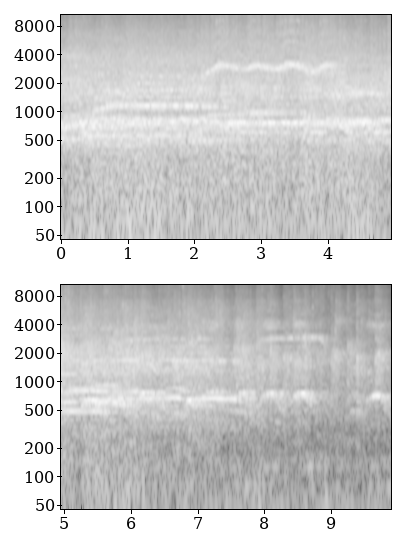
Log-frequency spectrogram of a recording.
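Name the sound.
audience shouting and clapping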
